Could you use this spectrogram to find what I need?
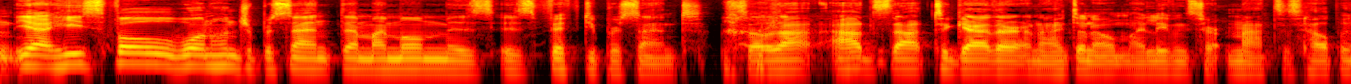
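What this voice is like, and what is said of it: Usual voice. Nothing is said of it.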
